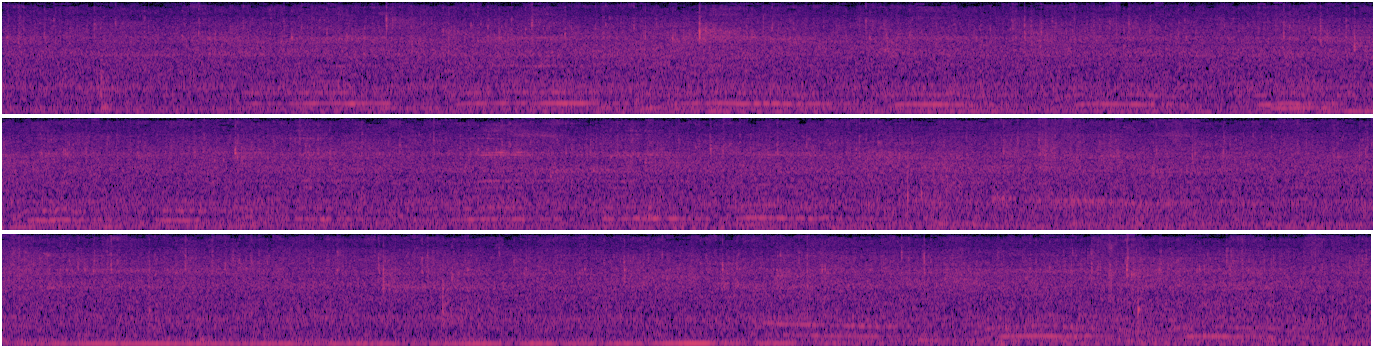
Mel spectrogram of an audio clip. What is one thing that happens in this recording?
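A man sings softly through a microphone.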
